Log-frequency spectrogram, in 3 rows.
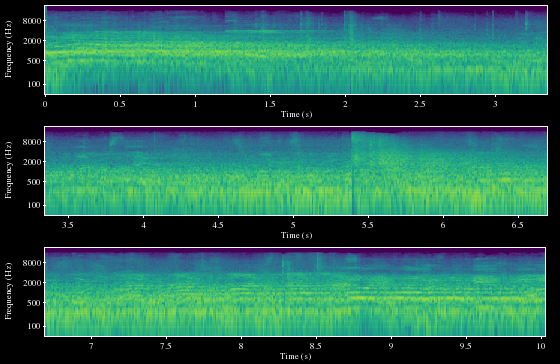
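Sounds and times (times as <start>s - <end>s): hubbub of voices: 0.0s - 10.0s.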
